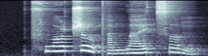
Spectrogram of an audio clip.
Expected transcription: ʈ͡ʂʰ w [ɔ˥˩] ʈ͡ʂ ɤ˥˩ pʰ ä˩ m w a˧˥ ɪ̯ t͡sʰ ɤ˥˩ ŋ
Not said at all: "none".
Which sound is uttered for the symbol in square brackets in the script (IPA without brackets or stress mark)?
ɔ˥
